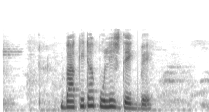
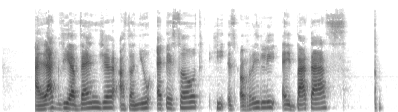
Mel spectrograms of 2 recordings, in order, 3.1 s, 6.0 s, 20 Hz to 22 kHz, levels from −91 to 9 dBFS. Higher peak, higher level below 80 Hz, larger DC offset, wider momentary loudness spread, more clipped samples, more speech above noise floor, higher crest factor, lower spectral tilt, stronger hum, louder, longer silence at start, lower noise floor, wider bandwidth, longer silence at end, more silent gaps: second, -10 dBFS vs 0 dBFS; about the same, -66 dBFS vs -70 dBFS; neither; second, 12 LU vs 15 LU; neither; second, 34 dB vs 51 dB; second, 18 dB vs 24 dB; about the same, -5.5 dB/octave vs -4.5 dB/octave; neither; about the same, -25 LUFS vs -23 LUFS; second, 0.05 s vs 0.5 s; second, -58 dBFS vs -75 dBFS; second, 7.2 kHz vs 15 kHz; first, 0.9 s vs 0.35 s; neither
